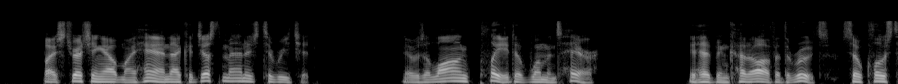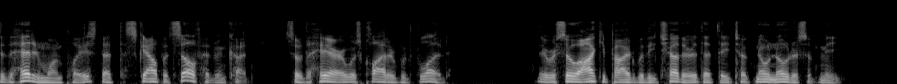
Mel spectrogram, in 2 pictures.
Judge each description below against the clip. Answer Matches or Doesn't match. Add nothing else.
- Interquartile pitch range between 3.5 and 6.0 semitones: Matches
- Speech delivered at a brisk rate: Matches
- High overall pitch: Doesn't match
